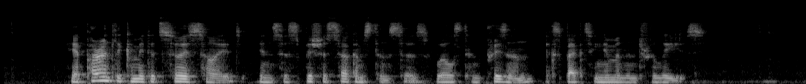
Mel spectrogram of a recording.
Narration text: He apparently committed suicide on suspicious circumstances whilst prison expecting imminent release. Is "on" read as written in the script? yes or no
no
